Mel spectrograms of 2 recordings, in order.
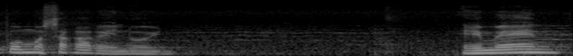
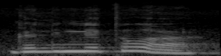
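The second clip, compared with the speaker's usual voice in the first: impressed wow; 6 semitones higher, slower than usual. Retold or imitated. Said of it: "Sabi ko".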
